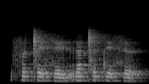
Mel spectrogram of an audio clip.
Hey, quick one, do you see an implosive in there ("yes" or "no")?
no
